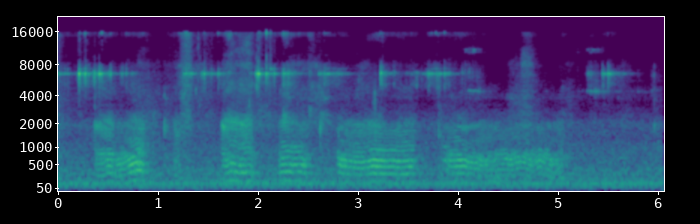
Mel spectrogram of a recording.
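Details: Shih Poo mother Chloe, one year old, and her eight-week-old puppy Missy play fighting in a living room; four bursts of wavering, harmonic growling whines, each about half a second to a second long, over light rattling and clicking.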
